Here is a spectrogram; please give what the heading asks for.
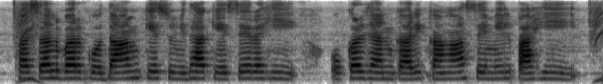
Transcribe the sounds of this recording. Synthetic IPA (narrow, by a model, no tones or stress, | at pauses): pʰəsəlbəɾɡoːd̪aːmkesʊwɪd̪ʱakeːseɾɐɦioːkəɾd͡ʒaːnkaːɾikɐɦãsemɪlpaːɦiː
